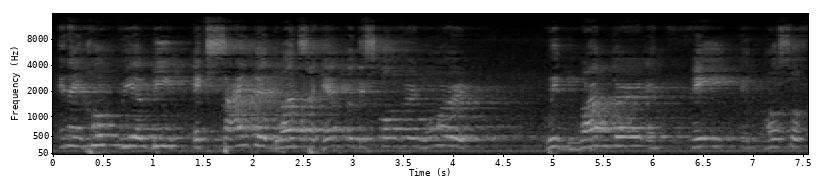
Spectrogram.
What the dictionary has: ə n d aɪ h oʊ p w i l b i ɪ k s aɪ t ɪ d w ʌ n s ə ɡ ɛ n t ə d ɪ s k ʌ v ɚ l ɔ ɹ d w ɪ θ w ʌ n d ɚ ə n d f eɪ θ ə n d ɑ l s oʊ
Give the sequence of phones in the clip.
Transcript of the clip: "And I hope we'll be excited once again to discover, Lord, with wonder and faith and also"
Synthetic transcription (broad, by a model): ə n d aɪ h oʊ p w i l b i ɪ k s aɪ t ɪ d w ʌ n s ə ɡ ɛ n t ə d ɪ s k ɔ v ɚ w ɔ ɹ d w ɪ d w ʌ n d ɚ ə n d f eɪ t ə n d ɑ l s oʊ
